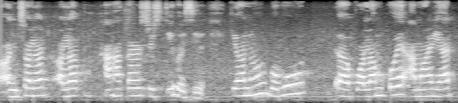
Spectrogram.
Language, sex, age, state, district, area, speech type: Assamese, female, 45-60, Assam, Tinsukia, rural, spontaneous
